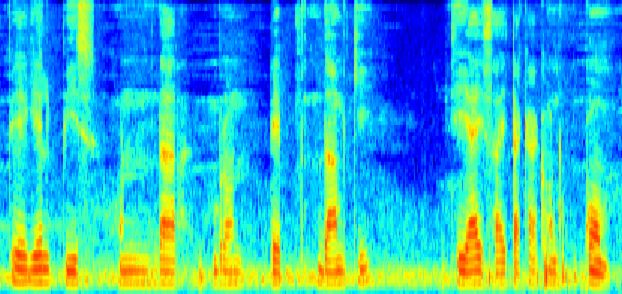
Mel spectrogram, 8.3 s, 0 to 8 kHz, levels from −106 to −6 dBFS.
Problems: none marked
